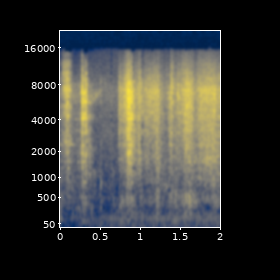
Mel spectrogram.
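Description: Light handling noise as a plastic embroidery hoop is moved on a workbench and a roll of stabilizer is picked up: a few soft taps and rustling.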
